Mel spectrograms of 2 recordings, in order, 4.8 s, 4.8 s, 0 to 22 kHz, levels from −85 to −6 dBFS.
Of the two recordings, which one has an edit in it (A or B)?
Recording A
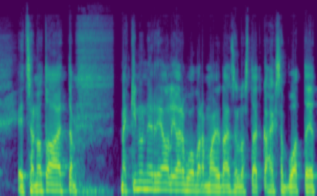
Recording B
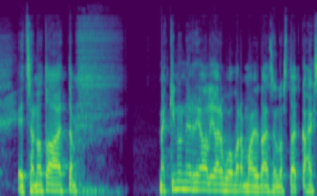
A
